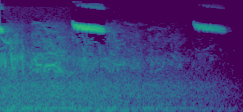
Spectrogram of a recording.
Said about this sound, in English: If cold weather persists or food supplies dwindle, they soon move on. Redwings are nomads, and birds which spend one winter in the UK might well be found in Eastern Europe the next.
